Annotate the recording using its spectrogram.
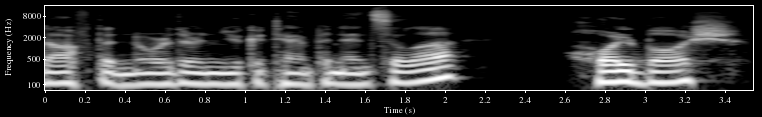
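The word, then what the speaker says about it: Holbox: the northern Yucatan Peninsula hbos the way they say it in what is that Mayan right I think so yeah so Hall boox the way the Americans say it but hbos and you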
